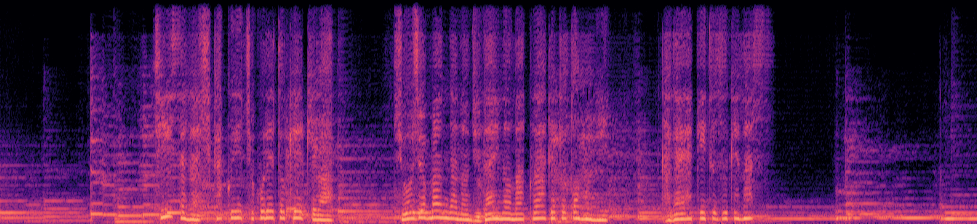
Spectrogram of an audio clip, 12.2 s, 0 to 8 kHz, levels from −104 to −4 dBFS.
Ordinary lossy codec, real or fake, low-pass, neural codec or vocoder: Opus, 16 kbps; fake; 7.2 kHz; autoencoder, 48 kHz, 32 numbers a frame, DAC-VAE, trained on Japanese speech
